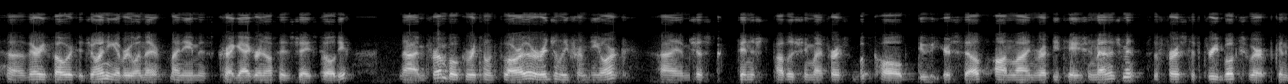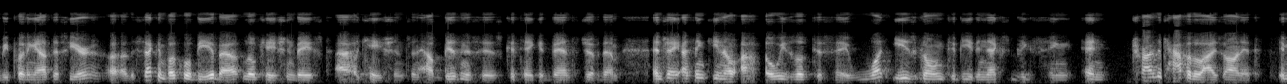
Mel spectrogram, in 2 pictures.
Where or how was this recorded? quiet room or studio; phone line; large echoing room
phone line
